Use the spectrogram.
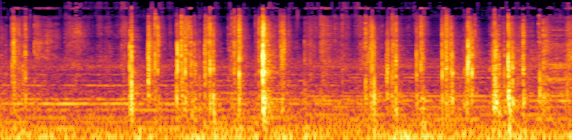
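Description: Tarot cards shuffled by hand in a run of crisp, rapid riffling and slapping bursts, with a sharper snap near the middle, close and fairly quiet, with no talking.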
